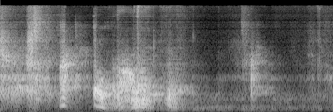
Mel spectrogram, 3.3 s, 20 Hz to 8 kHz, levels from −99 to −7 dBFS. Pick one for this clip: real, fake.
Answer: fake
